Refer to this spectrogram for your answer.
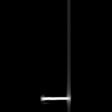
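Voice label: Police Southwest District Dispatch, p25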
